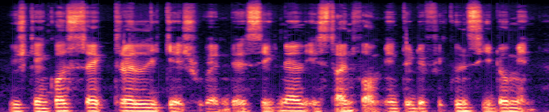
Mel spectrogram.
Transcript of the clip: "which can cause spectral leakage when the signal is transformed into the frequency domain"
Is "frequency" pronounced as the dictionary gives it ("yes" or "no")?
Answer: no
